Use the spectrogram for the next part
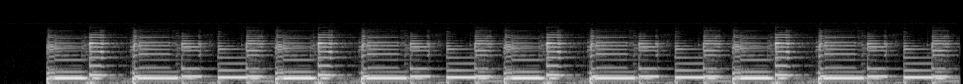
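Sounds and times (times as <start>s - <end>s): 
clean electric guitar: 0.4s - 9.6s.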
